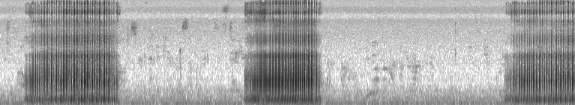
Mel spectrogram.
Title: Snoring Teddy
